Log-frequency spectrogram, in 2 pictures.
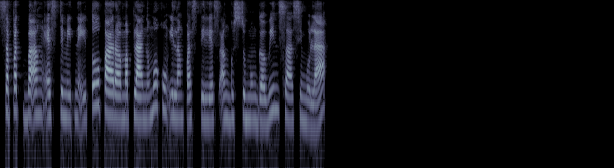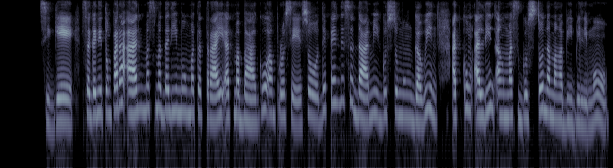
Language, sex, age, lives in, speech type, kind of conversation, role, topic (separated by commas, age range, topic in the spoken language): Filipino, female, 25-29, Philippines, read, expert-assistant, expert, Paano ginagawa ang pastillas de leche?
